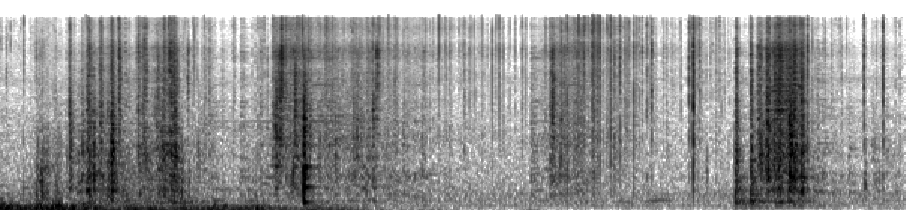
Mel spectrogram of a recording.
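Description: Hot charcoal briquettes tipped from a metal chimney starter onto a cast-iron Dutch oven lid: irregular clinking, rattling and crunching of coals in several bursts, the loudest crunching rattle coming near the end.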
